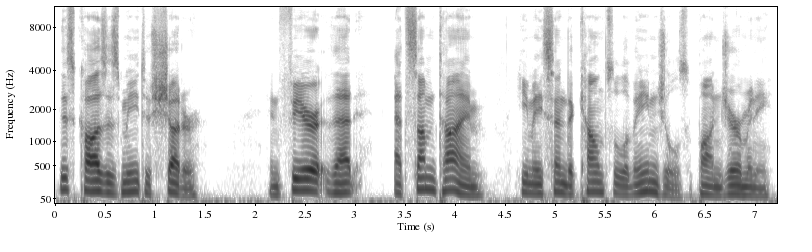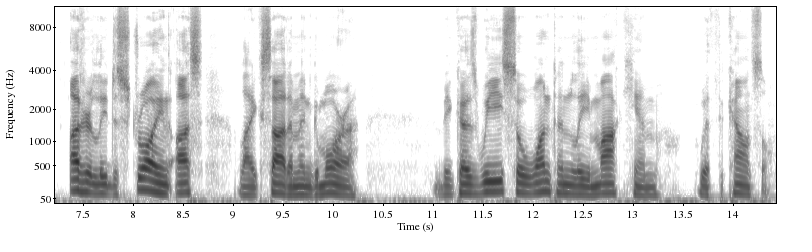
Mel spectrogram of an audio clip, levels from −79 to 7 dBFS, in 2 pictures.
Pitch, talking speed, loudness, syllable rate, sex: 105 Hz, 150 wpm, -19 LUFS, 4.7 syllables/s, male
